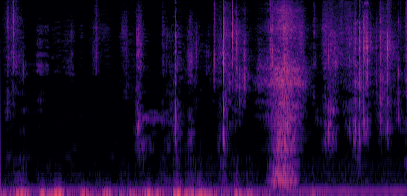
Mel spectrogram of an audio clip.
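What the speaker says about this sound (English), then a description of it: "you have to break the foil to get to it" Sealed foil wrapper on a gold-bar-shaped Japanese candy bar being broken and torn open, a close, crinkly crunch with a louder tearing burst partway through, no talk.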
